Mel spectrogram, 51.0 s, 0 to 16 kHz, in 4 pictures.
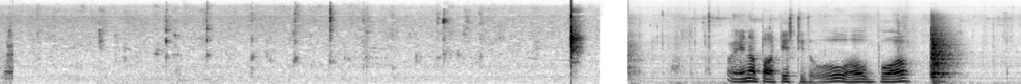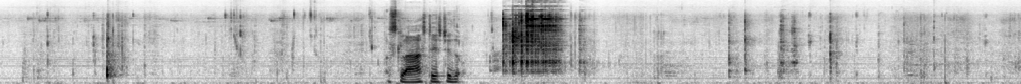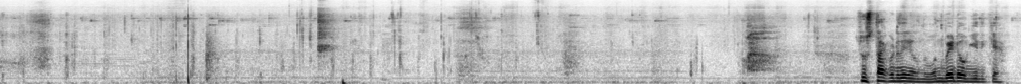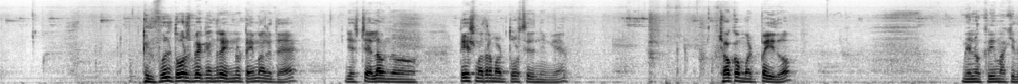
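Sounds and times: chewing with soft clicks: 1.2 - 6.8, 12.4 - 17.6, 22.4 - 32.5, 38.3 - 39.0
biting into a burger: 20.3 - 34.4.

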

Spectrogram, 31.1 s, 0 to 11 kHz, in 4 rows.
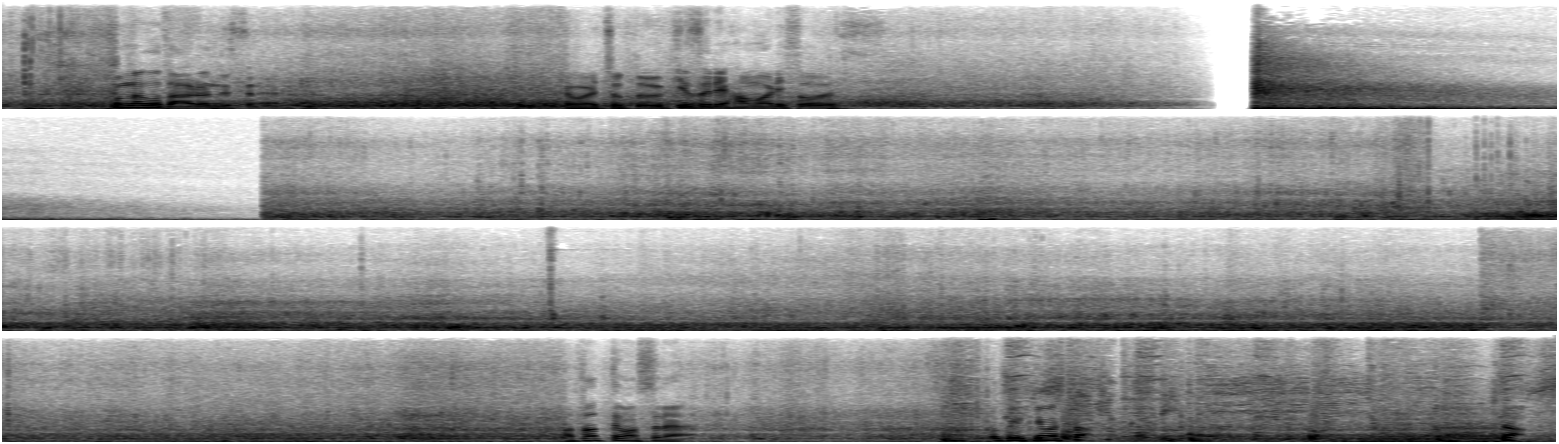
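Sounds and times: sea waves washing: 9.1 - 26.2, 26.8 - 31.0.

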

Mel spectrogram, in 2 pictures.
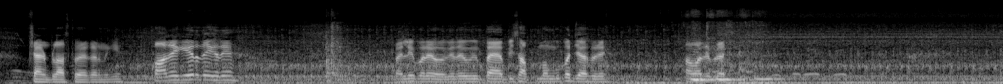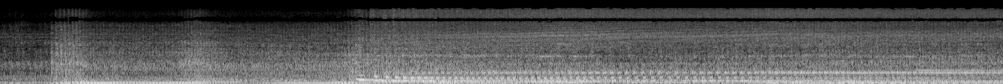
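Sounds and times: tractor diesel engine running: 0.0 - 20.0
air compressor drone with whine: 13.6 - 20.0.

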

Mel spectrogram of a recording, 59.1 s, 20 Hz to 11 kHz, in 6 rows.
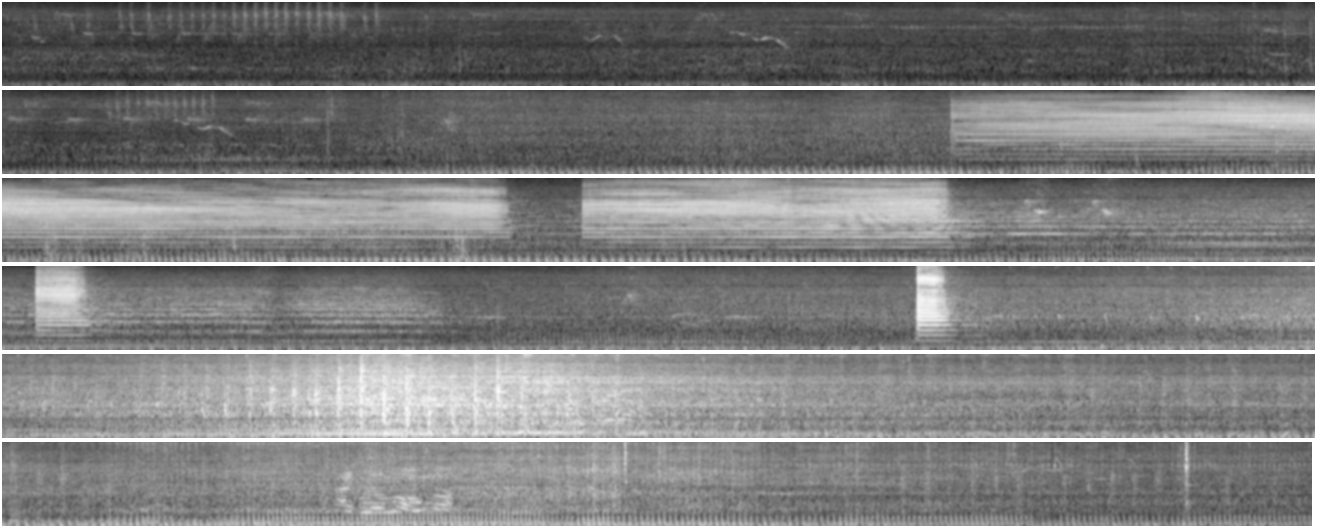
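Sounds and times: engine drone: 8.5 - 59.0
vehicle horn blasts: 16.9 - 33.1, 36.4 - 37.2.

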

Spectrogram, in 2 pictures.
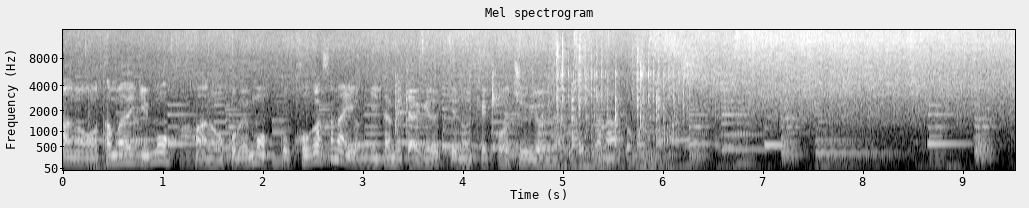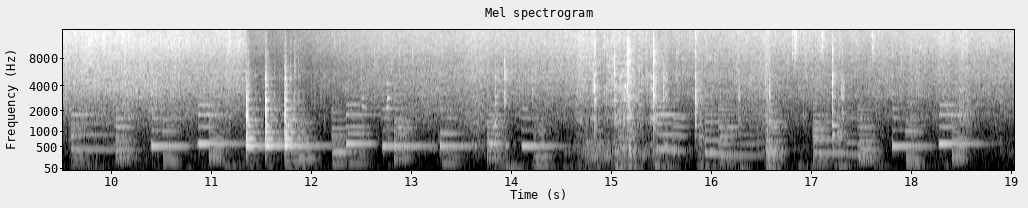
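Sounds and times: plucked background music: 0.0 - 18.9
rice and onion sizzling in pan: 0.0 - 19.0
wooden spatula scraping pan: 0.1 - 7.0, 12.4 - 17.7.

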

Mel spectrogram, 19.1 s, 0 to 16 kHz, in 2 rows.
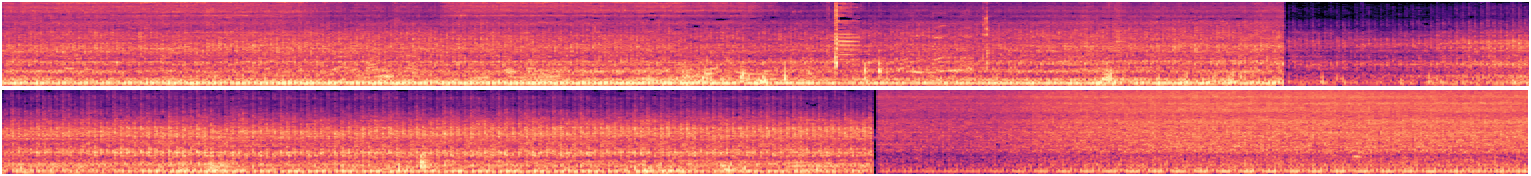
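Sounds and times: tractor engine idling: 0.0 - 19.0.

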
